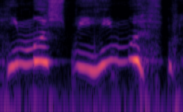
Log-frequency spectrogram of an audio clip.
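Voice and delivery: high, whiny, hurt repetition; hammed-up whine of a man who got shoved; mock whiny JoJo. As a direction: pout it out like a wounded kid. Voicing JoJo pacing upset.

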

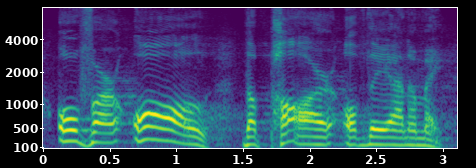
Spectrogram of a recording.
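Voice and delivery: normal talking voice

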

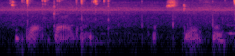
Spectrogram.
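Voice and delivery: hushed Gamer whisper, voiceless. Real, not acted. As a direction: whisper it so the guy below won't hear. Sneaking past a threat in game.

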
